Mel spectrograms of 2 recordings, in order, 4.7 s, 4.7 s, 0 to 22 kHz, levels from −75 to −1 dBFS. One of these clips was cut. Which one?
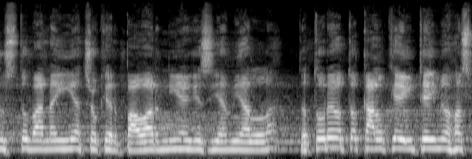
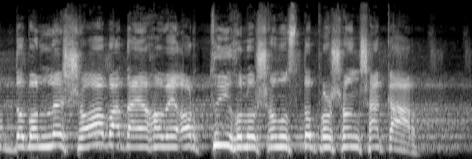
first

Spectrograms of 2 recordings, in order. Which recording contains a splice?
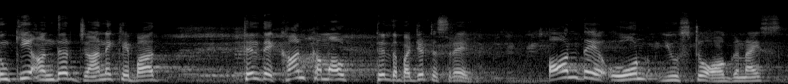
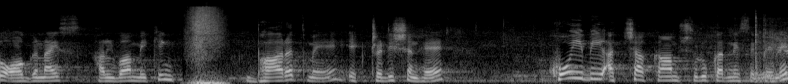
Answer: second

